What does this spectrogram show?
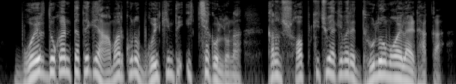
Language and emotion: Bengali, disgusted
